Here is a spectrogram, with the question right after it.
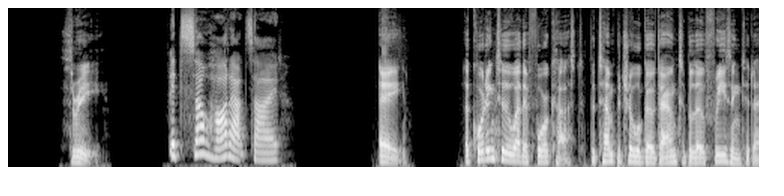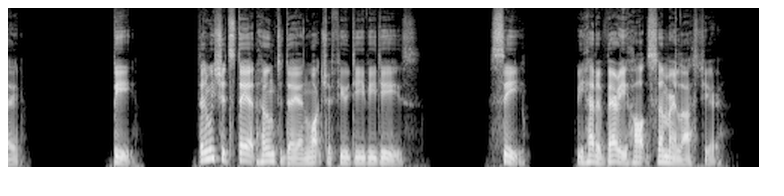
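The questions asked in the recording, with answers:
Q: It's so hot outside.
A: B: Then we should stay at home today and watch a few DVDs.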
